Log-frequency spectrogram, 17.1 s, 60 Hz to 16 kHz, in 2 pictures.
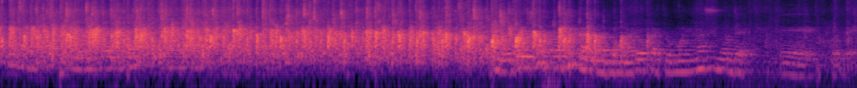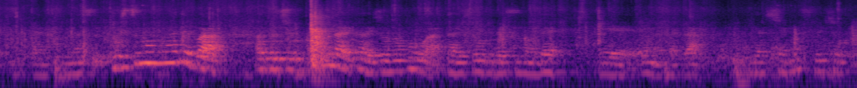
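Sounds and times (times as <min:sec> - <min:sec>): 
audience applauding a lecturer: 0:00.0 - 0:06.7
speech: 0:06.0 - 0:17.1.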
